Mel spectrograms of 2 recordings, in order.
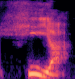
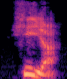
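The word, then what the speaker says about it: היא: So this word, and this is a Y sound, the middle letter here, the yod. So it would be hiya, hiya. And that's how you would say she in Hebrew.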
